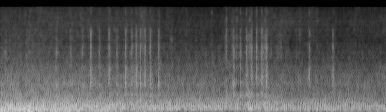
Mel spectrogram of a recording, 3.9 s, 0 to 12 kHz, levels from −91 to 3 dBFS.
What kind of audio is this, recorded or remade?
remade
